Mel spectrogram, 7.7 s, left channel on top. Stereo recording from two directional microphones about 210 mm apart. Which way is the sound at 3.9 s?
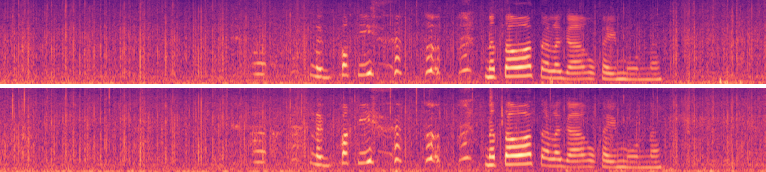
20° left (ahead or behind).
